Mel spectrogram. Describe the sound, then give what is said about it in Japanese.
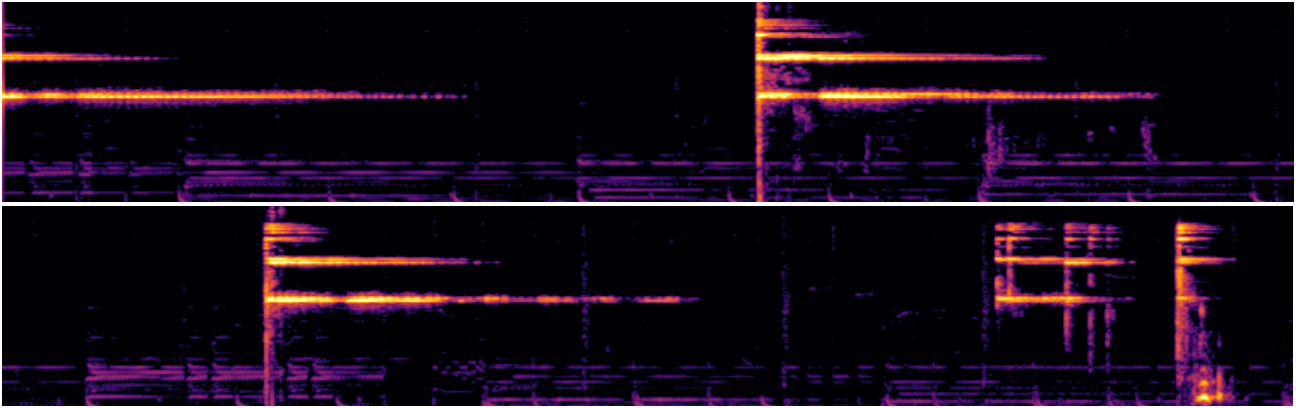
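Tibetan bell ringing a clear, high tone, struck a few times with long ringing decays fading into near silence between strikes, ending in a quicker cluster of lighter chimes. “チベタンベル鳴らします。高い音が鳴ります。”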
